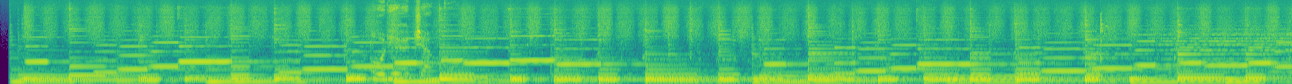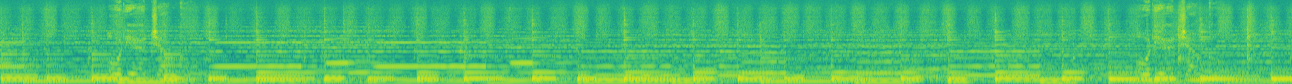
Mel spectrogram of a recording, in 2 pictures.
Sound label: love bossa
